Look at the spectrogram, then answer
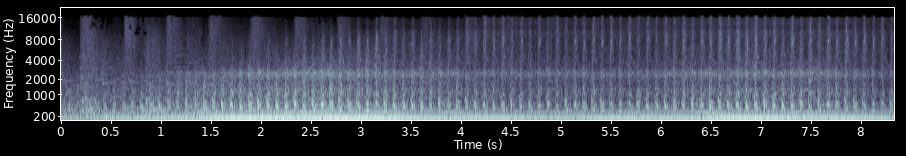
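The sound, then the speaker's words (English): A Navy rescue helicopter equipped with a winch, which took off from a San Joaquin Naval Air Station, drones steadily, its rotor chop pulsing in a rapid rhythm over a low engine hum, loud and continuous with no voices. “a specialized rescue helicopter equipped with a winch, took off from a San Joaquin Naval Air Station.”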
